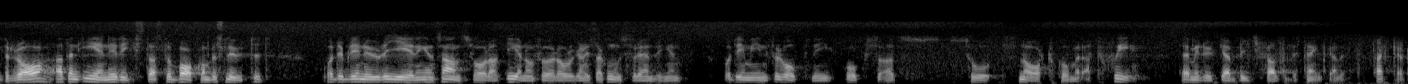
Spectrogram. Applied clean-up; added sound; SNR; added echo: neural mask model Resemble Enhance denoiser.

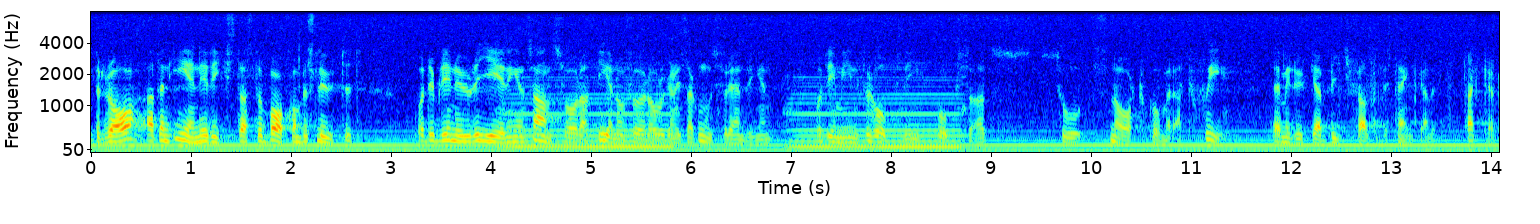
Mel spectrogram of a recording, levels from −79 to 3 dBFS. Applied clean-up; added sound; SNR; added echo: none; Bowed string instrument; 6 dB; none.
